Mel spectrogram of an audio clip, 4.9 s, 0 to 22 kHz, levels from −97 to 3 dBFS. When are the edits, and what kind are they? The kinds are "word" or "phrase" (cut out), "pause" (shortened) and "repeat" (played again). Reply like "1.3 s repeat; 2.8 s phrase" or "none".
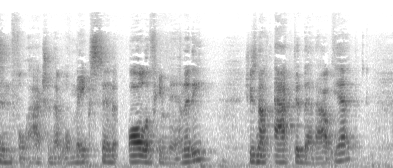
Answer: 1.4 s word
